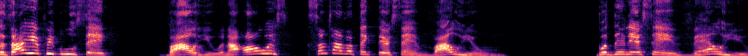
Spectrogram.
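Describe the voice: Projecting her voice, a woman with a New Orleans accent speaks at a moderate pace in a high, bright, sharp tone with very wide pitch swings.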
